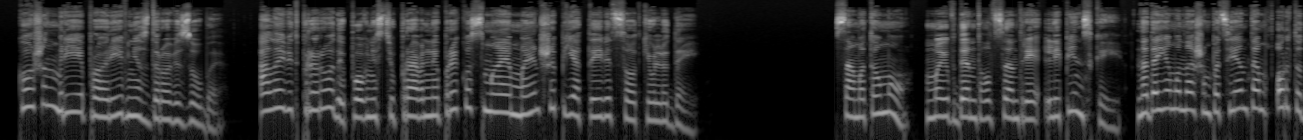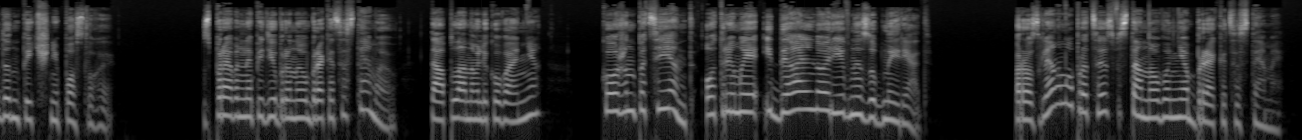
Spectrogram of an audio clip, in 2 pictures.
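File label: Ukrainian, female, e-learning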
